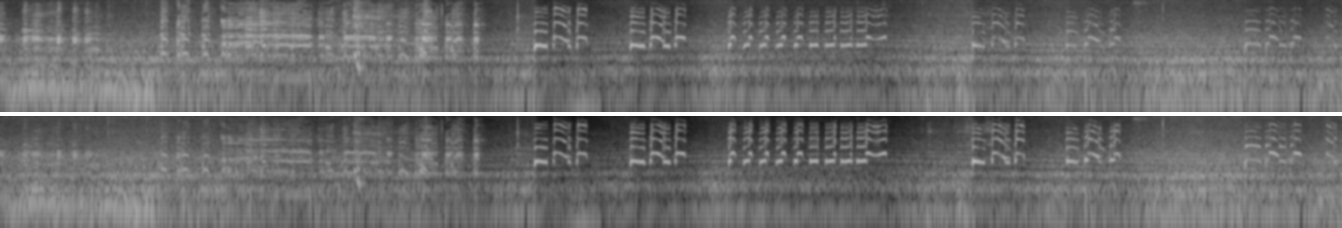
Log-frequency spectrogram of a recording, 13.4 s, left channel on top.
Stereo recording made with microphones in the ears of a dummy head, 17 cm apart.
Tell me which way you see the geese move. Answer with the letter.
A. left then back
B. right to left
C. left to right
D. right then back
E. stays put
C.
